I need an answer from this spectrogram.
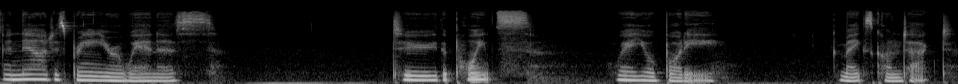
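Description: A woman guiding a meditation in a calm, soothing way, with long pauses and a soft, breathy, partly whispery voice. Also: medium pitch. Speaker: meditation guide. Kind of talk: guided meditation.

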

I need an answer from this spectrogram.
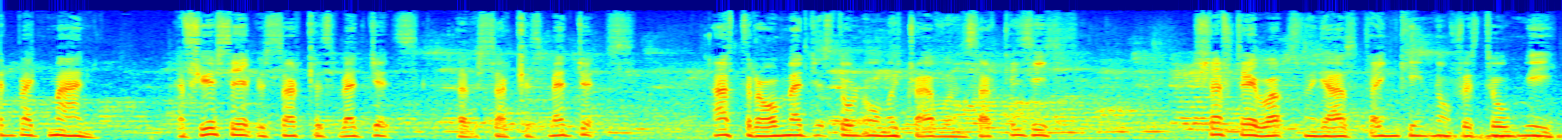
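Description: An actor playing a scheming, matey Scottish street chancer with sly patter in an audio comedy. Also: male voice, medium pitch, fairly even intonation, normal speed, over music, natural voice, low-quality recording.

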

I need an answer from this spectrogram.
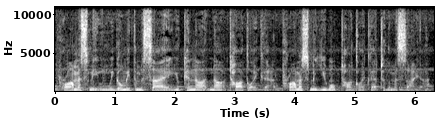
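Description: A man's voice: medium pitch, moderate pace, close to an everyday voice. A man voicing a fussy, worried shepherd in a filmed comedy skit. He nitpicks and pleads with a nervous earnestness. Faint music lingers in the background. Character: fussy, anxious male shepherd.

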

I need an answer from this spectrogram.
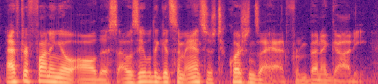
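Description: A man hosting a true crime podcast, reading a scripted story in a solemn, measured way, with phrases that trail downward. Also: on the low side, very animated. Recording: music behind the voice. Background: music bed.

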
